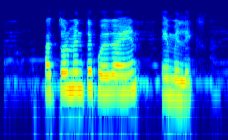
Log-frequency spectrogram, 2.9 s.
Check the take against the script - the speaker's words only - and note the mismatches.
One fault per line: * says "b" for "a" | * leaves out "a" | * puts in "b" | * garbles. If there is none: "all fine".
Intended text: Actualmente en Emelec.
* puts in "juega"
